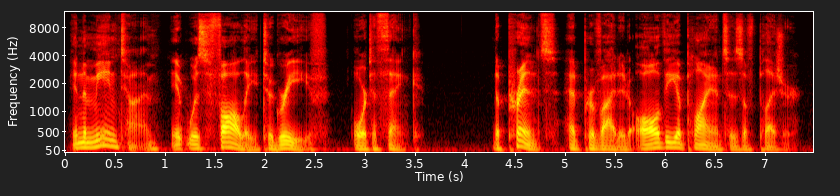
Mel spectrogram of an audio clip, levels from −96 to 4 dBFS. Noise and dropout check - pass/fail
pass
